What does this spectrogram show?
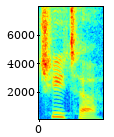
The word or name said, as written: cheetah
